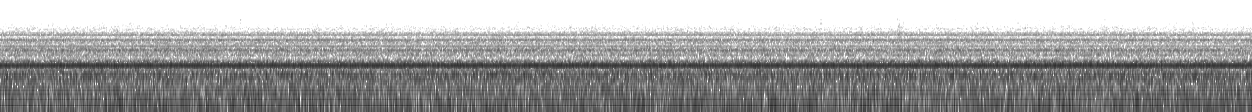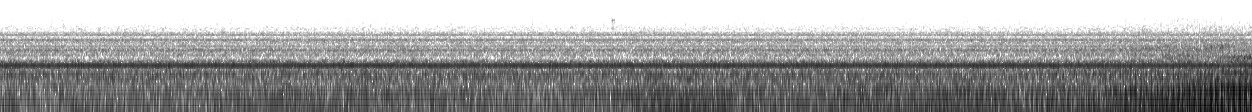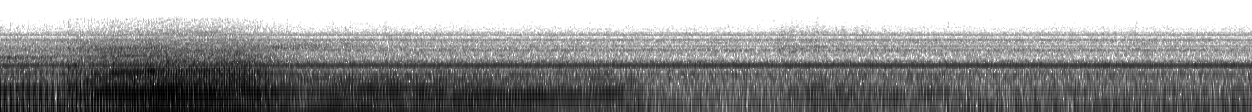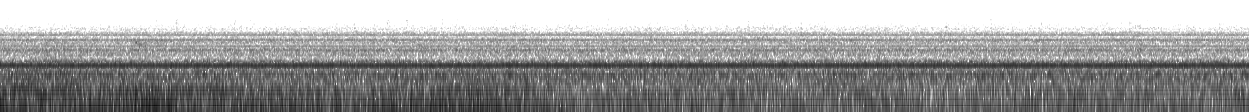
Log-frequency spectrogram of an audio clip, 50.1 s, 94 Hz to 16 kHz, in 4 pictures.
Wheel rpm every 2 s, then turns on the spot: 0, 0, 0, 0, 0, 0, 0, 0, 0, 0, 0, 0, 0, 0, 0, 0, 0, 0, 0, 0, 0, 0, 0, 0, 0.
none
